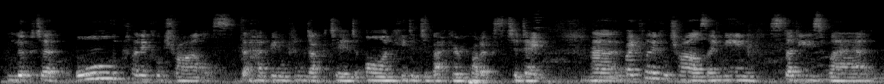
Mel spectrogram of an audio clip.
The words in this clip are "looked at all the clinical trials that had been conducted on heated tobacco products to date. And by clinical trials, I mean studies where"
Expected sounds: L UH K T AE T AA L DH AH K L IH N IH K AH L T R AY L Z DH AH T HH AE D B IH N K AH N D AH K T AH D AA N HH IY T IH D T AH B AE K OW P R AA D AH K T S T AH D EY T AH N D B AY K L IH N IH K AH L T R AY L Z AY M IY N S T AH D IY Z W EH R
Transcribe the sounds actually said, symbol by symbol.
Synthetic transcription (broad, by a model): L UH K T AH T AA L DH AH K L IH N IH K AH L T R AY L Z DH AH T HH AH D B IH N K AH N D AH K T AH D N HH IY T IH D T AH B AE K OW P R AA D AH K T S T AH D EY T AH N B AY K L IH N IH K AH L T R AY L Z AY M IY N S T AH D IY Z W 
